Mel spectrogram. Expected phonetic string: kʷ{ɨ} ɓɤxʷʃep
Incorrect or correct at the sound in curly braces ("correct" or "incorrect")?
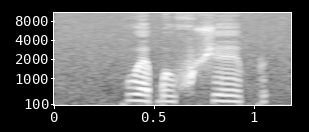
incorrect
